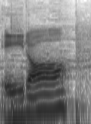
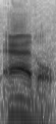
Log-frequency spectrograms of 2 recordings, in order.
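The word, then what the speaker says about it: Adol: the name character's name is Adil sometimes they mispronounce it in voice acting as a doll but it's it's Adil a DOL but they named him Arin aro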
